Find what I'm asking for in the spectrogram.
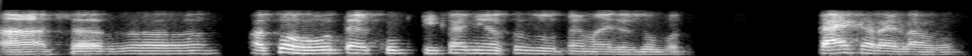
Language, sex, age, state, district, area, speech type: Marathi, male, 18-30, Maharashtra, Amravati, urban, conversation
